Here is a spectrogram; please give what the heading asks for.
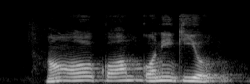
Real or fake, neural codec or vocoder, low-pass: fake; codec, 24 kHz, 0.9 kbps, WavTokenizer, medium speech release version 2; 10.8 kHz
